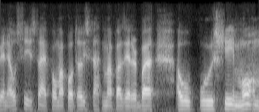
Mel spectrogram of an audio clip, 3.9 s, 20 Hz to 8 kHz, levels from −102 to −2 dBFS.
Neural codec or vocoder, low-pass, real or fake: codec, 16 kHz in and 24 kHz out, 0.6 kbps, FocalCodec, streaming, 2048 codes; 7.2 kHz; fake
